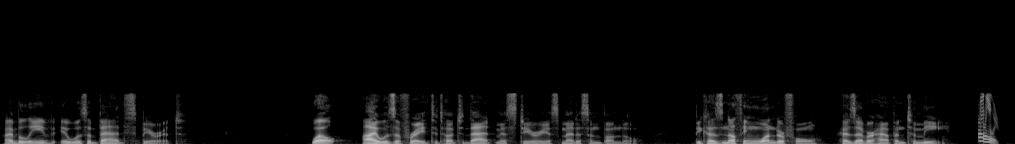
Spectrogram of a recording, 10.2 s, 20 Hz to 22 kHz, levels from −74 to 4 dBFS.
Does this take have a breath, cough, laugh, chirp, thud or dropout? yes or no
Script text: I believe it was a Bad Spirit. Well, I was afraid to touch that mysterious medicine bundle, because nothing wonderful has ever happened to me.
yes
